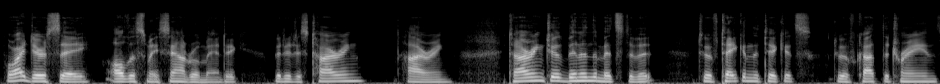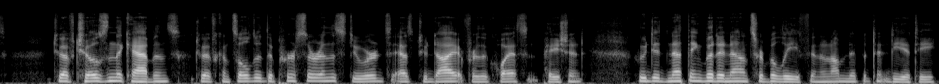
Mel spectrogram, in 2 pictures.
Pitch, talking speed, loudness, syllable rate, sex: 135 Hz, 200 wpm, -20 LUFS, 5.6 syllables/s, male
